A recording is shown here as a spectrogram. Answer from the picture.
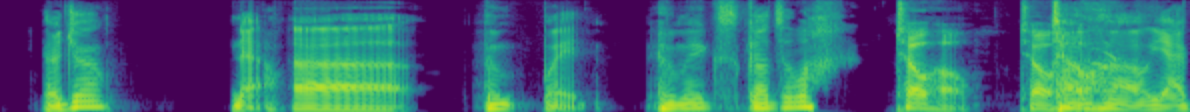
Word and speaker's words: Toho: I mean, unless you're a big Tojo fan. Tojo? No. Who makes Godzilla? Toho. Yeah, Tojo is someone else. You're adding like a Spanish J onto the pronunciation. Yeah, Toho.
